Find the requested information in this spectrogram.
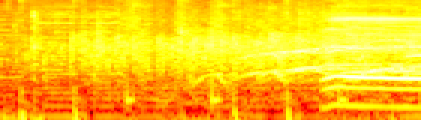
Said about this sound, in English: Give your hands round of applause.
